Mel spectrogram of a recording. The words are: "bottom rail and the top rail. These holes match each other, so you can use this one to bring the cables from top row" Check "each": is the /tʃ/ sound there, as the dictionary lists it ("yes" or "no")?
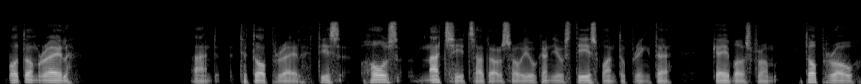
no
